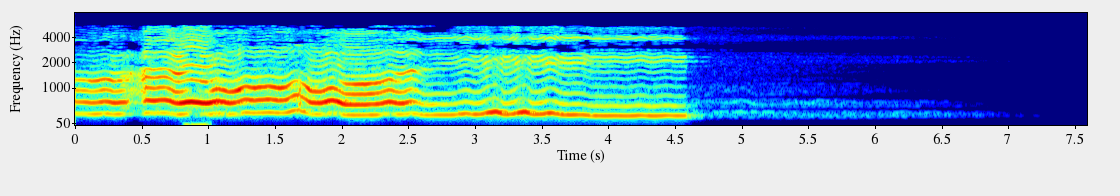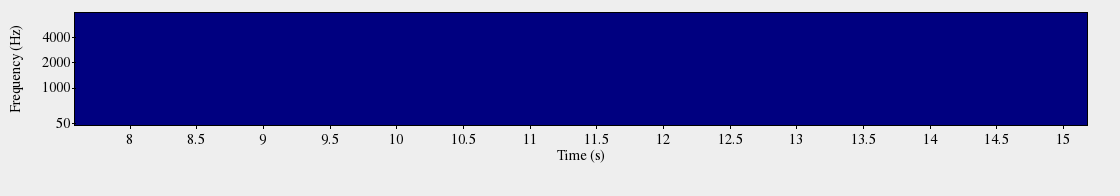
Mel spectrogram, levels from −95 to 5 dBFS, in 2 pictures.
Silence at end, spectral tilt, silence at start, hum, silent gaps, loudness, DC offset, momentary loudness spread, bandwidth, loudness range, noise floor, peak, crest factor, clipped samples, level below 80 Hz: 10.6 s; -7.5 dB/octave; 0 s; none; none; -12 LUFS; under 0.1%; 16 LU; 5.8 kHz; 18 LU; -85 dBFS; 0 dBFS; 16 dB; under 0.1%; -74 dBFS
